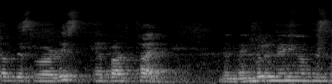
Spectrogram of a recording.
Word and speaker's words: apartheid: The pronunciation of this word is apartheid.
